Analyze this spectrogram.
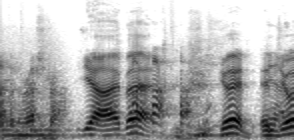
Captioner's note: laughing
